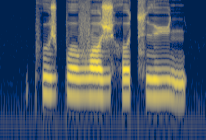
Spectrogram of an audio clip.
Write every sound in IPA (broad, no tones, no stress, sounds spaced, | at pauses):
pʰ u ʒ p o v ɔ ʒ h o t͡s ð y n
